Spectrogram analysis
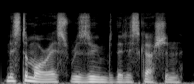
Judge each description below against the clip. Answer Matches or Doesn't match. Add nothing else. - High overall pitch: Doesn't match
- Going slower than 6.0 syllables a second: Matches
